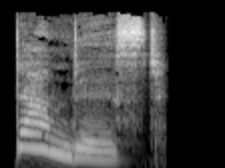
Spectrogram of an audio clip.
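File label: "damnedest", British English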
